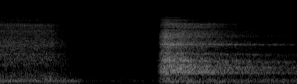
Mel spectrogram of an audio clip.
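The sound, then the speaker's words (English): A person takes a deep breath in through the nose and lets it out through the mouth. A soft, airy inhale is followed by a short pause, then a louder, longer breathy exhale that slowly fades. “just take a deep breath in through the nose”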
